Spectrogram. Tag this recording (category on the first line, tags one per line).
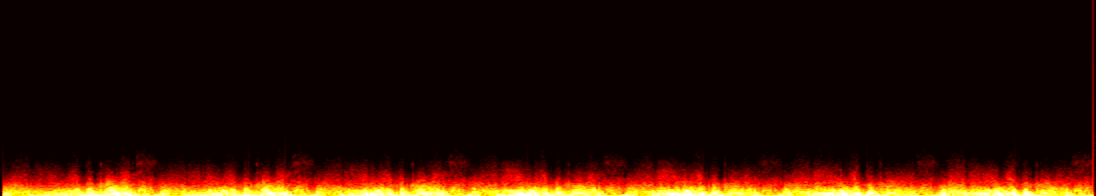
Sound effects > Electronic / Design
bass
human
